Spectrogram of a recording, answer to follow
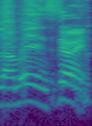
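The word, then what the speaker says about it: Lammens: Lmens Lmens. He plays. You mean Lmens? Lmen. That's the Belgian pronunciation.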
